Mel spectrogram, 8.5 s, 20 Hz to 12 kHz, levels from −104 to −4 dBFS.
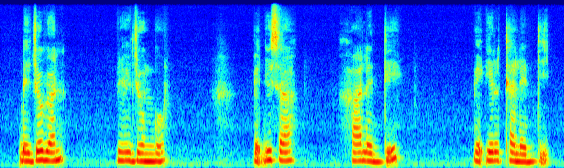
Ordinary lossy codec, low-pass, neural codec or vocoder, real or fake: none; 10.8 kHz; codec, 44.1 kHz, 7.8 kbps, Pupu-Codec; fake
